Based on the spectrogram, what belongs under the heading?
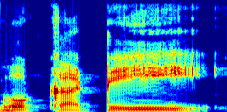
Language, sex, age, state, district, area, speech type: Telugu, male, 30-45, Andhra Pradesh, East Godavari, rural, read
